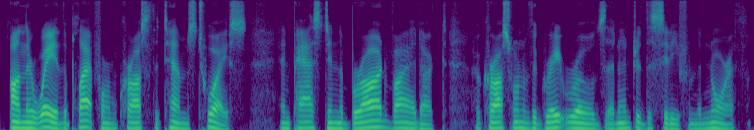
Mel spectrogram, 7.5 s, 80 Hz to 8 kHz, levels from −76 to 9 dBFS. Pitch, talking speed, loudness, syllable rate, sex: 125 Hz, 225 wpm, -19 LUFS, 5.8 syllables/s, male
